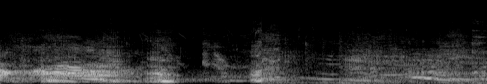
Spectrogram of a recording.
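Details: Female lion attacking and biting a male lion, with harsh, rumbling growls and snarls that rise in loud bursts and then break off, plus a short pause before the snarling resumes.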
